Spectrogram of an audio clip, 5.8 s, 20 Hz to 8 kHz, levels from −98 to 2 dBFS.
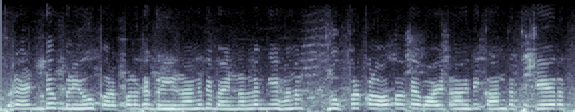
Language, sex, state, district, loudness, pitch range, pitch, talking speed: Punjabi, male, Punjab, Fazilka, -12 LUFS, 275-300 Hz, 290 Hz, 210 wpm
